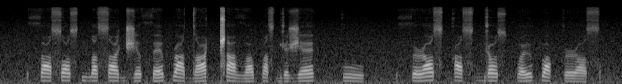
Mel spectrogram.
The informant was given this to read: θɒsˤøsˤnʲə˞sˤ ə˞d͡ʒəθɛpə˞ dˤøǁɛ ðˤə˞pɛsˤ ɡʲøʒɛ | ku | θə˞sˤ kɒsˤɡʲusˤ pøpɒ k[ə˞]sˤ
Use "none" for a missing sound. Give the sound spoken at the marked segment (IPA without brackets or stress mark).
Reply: ə˞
